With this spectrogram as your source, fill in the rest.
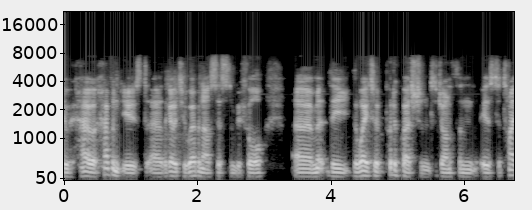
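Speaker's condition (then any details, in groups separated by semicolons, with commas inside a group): No condition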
